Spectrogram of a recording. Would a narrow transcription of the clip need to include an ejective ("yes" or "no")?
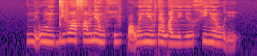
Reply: no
